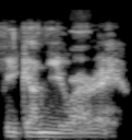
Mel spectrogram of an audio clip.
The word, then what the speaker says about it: Veganuary: pronouncing the word banuary so it's vegan plus January veganuary what is veganuary it's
